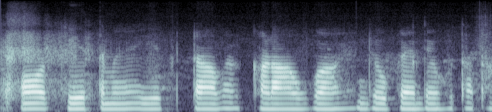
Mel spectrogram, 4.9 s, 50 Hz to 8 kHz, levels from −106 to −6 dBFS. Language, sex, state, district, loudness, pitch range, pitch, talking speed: Hindi, male, Bihar, Gaya, -20 LUFS, 140-150 Hz, 145 Hz, 145 wpm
